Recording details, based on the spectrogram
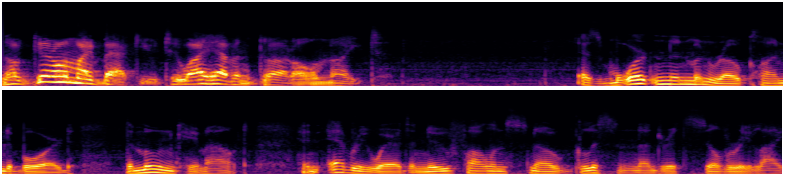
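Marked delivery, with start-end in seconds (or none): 0.0-2.8 rough, rasping, gruff, growling bear voice. Narrator reads the bear telling Wharton and Monroe to climb on, as a growling bear. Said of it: "the bear growled".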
